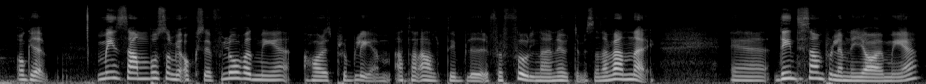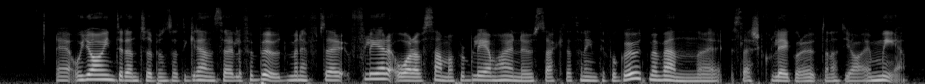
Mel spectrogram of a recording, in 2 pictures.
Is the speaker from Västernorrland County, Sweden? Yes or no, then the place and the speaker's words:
no; Söderköping, Östergötland, Sweden; i Norrköping då som var den här större staden för jag är från Söderköping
